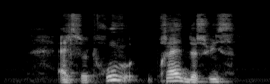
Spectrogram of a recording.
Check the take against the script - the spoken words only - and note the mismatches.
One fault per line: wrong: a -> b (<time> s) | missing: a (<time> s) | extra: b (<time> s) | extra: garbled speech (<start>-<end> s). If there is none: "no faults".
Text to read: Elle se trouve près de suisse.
no faults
